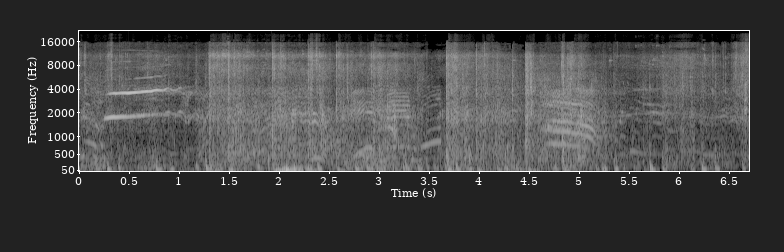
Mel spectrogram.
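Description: Scattered gunshots ring out in a town in Red Dead Redemption 2, mixed with horse whinnies, clip-clopping hooves and background chatter, several sharp bursts over a steady busy din.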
